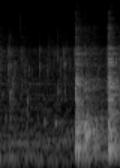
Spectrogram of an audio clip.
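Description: A spatula scrapes and clanks twice against a pan while paneer is stirred into a finished curry gravy, two short, loud metallic strokes over faint background.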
